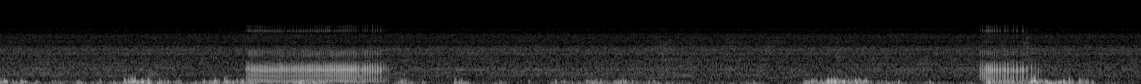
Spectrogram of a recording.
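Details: Boston Terrier asleep outdoors on a picnic table; two loud, buzzing snores a few seconds apart, with softer snuffling breaths in between and outdoor background noise. Snoring.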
